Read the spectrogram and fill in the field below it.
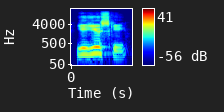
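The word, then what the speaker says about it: Yuyushiki: It's Yuyuski.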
